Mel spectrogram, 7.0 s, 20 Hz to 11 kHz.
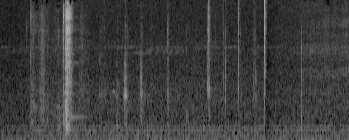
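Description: A match struck about a second in, a short scratchy flare. It is followed by a string of light, sharp metallic clicks from a Feuerhand 276 hurricane lantern being handled to light its wick.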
